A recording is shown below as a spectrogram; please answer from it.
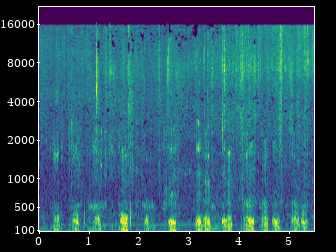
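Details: Male wild boar courting a female in the wild, uttering rhythmic short deep grunts about twice per second, steady and chugging, over a low background hum.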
